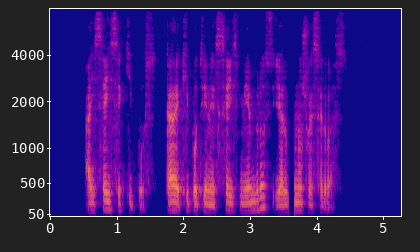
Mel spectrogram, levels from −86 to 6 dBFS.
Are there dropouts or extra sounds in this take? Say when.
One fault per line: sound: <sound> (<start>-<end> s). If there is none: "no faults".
sound: dropout (3.6-3.7 s)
